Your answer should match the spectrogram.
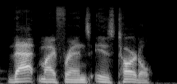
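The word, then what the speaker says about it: tartle: All right, kicking us off is a word from Scotland and it's called tardle.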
